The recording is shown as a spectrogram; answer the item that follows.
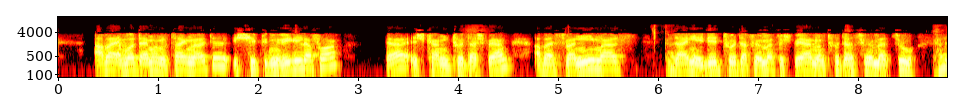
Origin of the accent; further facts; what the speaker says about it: Turkey; ich bin Türke. Ja. Also mit kurdischen Wurzeln.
